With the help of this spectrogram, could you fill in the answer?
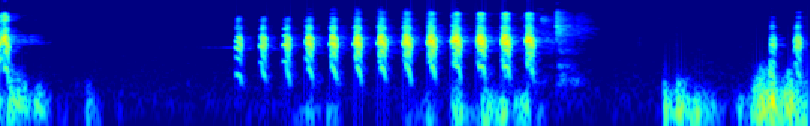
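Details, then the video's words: Short bursts of low noise surround a tidy run of about a dozen rapid, clipped chuk notes from a lure female chukar partridge, ending with louder rough sounds. "sound of keklik.. madi ki khobsort awaz. sawt shakra.. mawad shikar.. sada madi kabak..da madai awaz"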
